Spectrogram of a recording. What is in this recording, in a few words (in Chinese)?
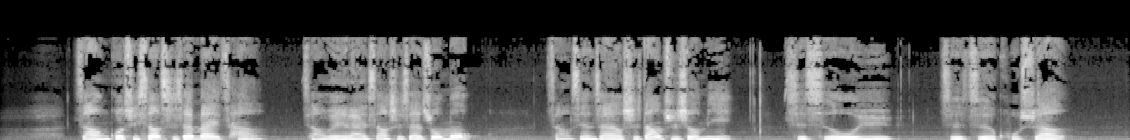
萝莉音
